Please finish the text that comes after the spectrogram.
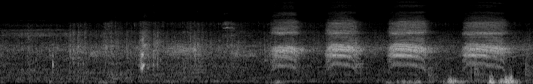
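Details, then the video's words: Crow giving four harsh, raspy caws in quick succession, each lasting about half a second and spaced roughly half a second apart, after a quiet stretch with faint background noise. "Crow call | Crow sounds"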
